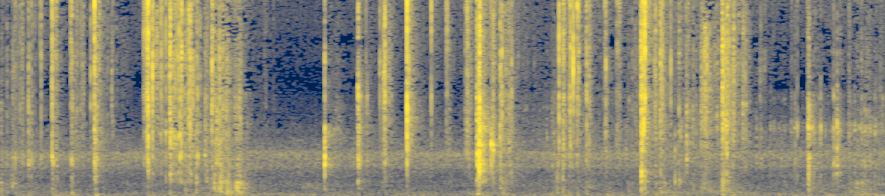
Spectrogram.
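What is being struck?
Bar of soap scraped with a metal blade.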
